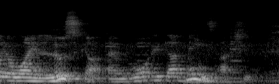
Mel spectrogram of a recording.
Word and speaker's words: Lusca: Irish for Lusk is Lusca. It's very simple. It's a nice, simple two-syllable word.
